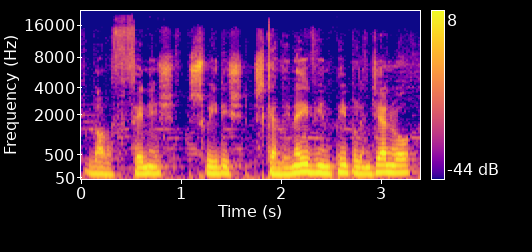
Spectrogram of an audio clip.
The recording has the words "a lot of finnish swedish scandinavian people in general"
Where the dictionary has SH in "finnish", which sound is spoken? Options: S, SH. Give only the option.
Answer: SH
